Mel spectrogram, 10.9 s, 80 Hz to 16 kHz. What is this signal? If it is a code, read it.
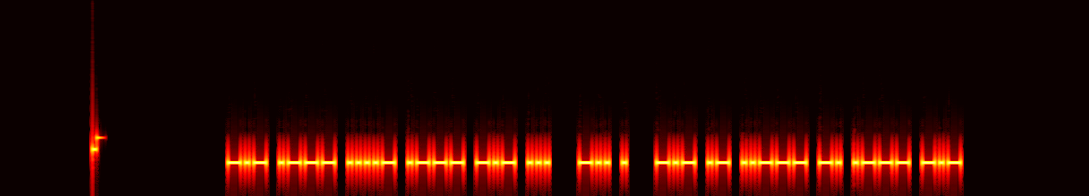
Morse code, heard as a keyed tone, about 28 wpm, 700 Hz. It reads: KJ4JKS DE KA2NJK
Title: USA Callsign DE Callsign - 6 Characters - 28wpm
